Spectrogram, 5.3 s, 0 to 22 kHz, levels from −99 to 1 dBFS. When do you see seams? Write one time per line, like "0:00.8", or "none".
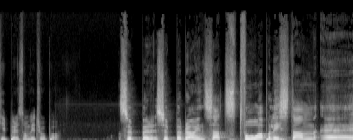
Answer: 0:01.8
